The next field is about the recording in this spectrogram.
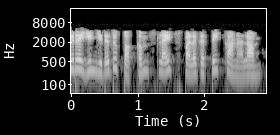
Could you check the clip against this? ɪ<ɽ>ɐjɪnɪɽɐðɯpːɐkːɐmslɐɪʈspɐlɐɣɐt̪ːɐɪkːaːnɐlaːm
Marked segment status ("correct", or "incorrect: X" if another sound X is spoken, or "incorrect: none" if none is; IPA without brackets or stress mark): incorrect: ɾ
